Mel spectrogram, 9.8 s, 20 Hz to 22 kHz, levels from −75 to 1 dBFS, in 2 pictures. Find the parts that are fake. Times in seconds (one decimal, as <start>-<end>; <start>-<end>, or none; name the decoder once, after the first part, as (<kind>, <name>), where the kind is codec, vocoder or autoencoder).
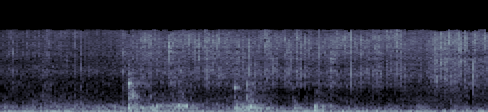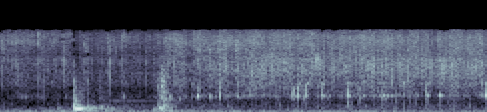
4.0-4.6 (autoencoder, DAC-VAE)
